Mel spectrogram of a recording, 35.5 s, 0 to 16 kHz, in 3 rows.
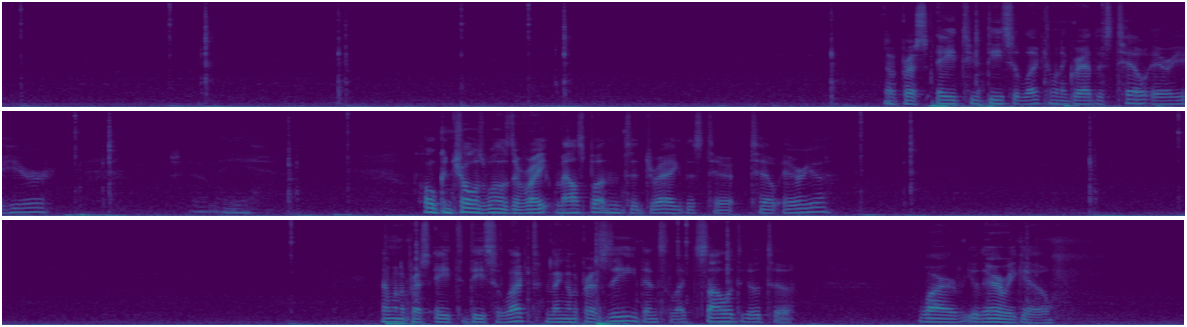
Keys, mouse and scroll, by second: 0.2 click, 1.7 click, 2.0 middle click, 3.4 middle click, 4.7 click, 5.3 click, 5.6 middle click, 8.3 middle click, 9.4 a, 9.8 middle click, 10.5 middle click, 11.0 ctrl+right click, 12.9 middle click, 14.7 middle click, 15.3 ctrl+right click, 20.9 middle click, 22.7 middle click, 23.6 click, 26.6 click, 27.5 a, 27.8 middle click, 29.0 middle click, 29.7 z, 30.4 click, 31.0 middle click, 34.0 middle click.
